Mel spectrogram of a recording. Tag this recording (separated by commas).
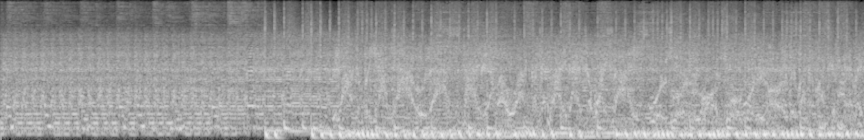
Music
